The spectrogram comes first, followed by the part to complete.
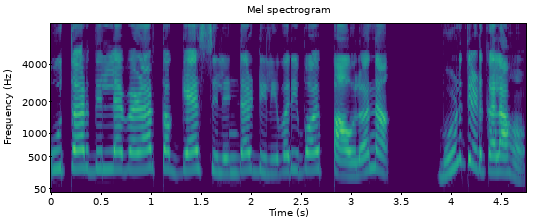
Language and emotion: Goan Konkani, angry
